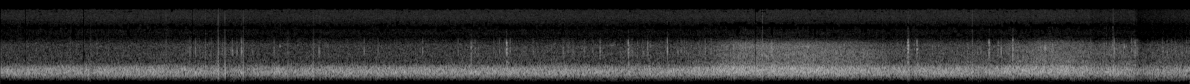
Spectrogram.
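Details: Steady hissing static with a broad band of noise and faint crackles, with no animal voice heard.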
